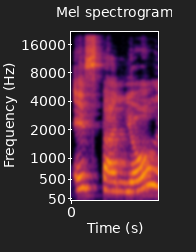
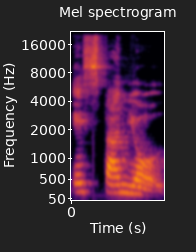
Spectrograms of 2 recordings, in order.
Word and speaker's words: espagnol: And espagnol is pronounced the same in French as in Spanish. Parler espagnol, to speak Spanish.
